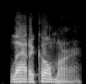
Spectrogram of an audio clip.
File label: "latecomer", American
